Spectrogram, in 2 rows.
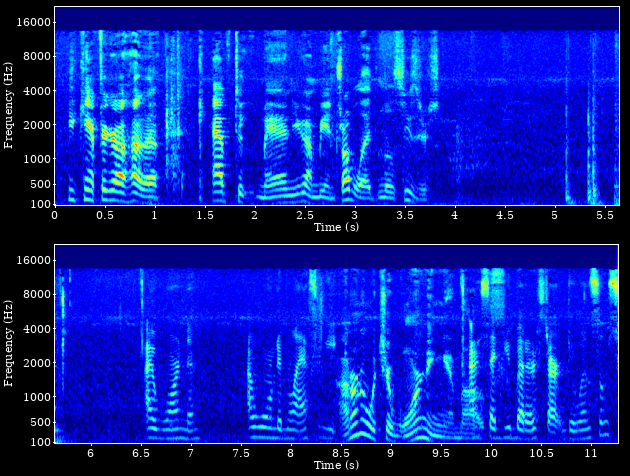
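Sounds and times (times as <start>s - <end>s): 
speech: 0.2s - 4.0s, 6.6s - 11.2s
firm knocks on a door: 5.1s - 5.8s.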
